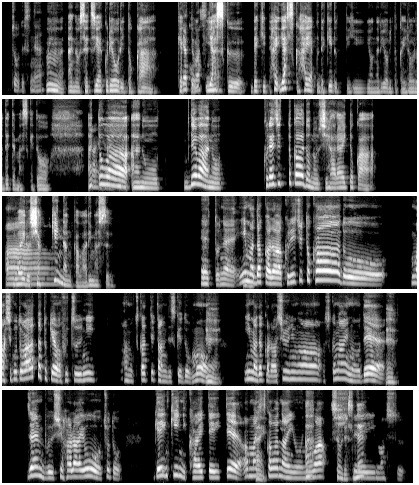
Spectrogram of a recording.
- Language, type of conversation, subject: Japanese, advice, 緊急用の資金がなく、将来が不安です。どうすればよいですか？
- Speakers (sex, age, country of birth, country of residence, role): female, 55-59, Japan, United States, user; female, 60-64, Japan, United States, advisor
- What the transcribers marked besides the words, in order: none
